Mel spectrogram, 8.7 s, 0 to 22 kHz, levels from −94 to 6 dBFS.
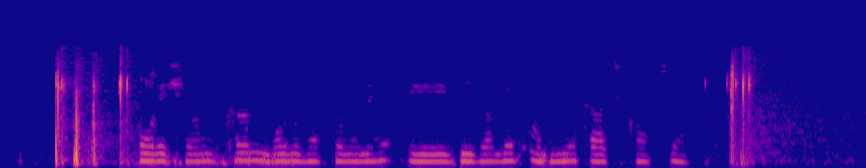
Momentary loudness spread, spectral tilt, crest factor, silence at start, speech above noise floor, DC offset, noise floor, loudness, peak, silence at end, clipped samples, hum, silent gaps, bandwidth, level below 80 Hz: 21 LU; -4 dB/octave; 32 dB; 0.55 s; 35 dB; under 0.1%; -83 dBFS; -42 LUFS; -12 dBFS; 1.1 s; under 0.1%; none; none; 7.2 kHz; -76 dBFS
